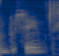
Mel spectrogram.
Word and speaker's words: Mbuyiseni: Thank you for having me, Dr. Mbuyiseni. And did I pronounce your name correctly? You have pronounced it correctly.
